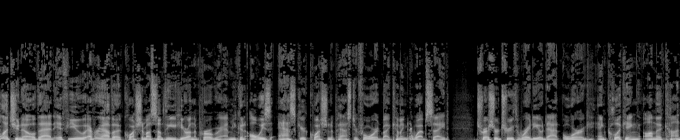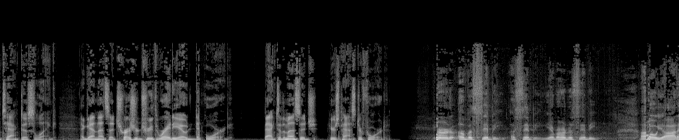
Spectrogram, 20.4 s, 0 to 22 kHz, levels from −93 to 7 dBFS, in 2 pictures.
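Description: Brief garbled skips, each a jump ahead in the speech, occur at 6.10–6.17 s just after "by coming", at 16.71–16.77 s just before "heard of a", and at 19.87–19.95 s. The likely cause is a broken MP3 bit reservoir: missing frames leave the next frames reading borrowed bytes from the wrong place.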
